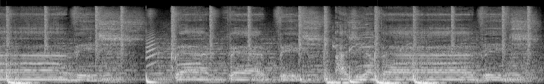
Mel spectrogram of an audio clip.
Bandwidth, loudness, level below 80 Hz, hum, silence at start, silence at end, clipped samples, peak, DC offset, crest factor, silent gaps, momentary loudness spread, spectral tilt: 16.5 kHz; -12 LUFS; -16 dBFS; none; 0 s; 0 s; under 0.1%; 0 dBFS; under 0.1%; 12 dB; none; 4 LU; -4 dB/octave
